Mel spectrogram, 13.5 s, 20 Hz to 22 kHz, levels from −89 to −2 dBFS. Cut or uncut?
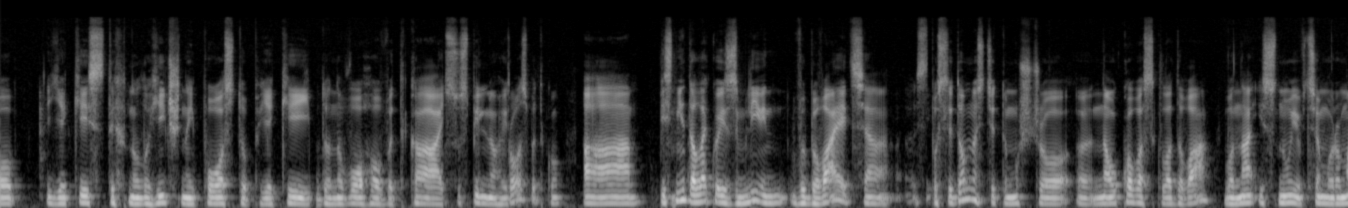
cut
